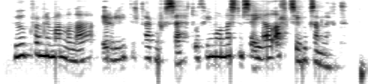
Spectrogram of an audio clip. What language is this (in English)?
Icelandic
